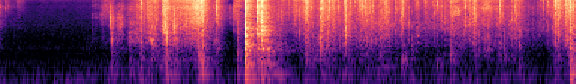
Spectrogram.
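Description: A black plastic mailing bag being torn open and crinkled by hands as the box inside is pulled out, starting about a second and a half in, with one sharp, loud rip about three seconds in.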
